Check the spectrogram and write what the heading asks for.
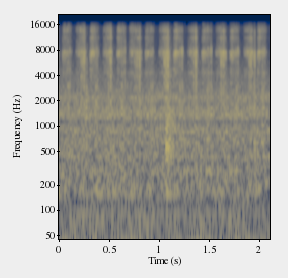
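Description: A Wacom pen with a soft nib is rubbed quickly back and forth on the Cintiq Pro's glass screen. It makes a continuous scratchy squeak in fast, even strokes. The squeak comes from where the nib attaches inside the pen.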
